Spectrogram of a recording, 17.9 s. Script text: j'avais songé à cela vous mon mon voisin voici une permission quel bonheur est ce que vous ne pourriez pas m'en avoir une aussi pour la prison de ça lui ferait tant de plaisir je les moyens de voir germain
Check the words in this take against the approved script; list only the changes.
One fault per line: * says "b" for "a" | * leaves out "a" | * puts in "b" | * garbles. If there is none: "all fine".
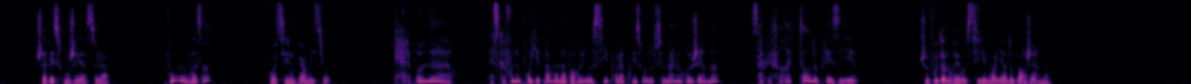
* leaves out "mon"
* puts in "ce malheureux germain"
* puts in "vous donnerai aussi"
